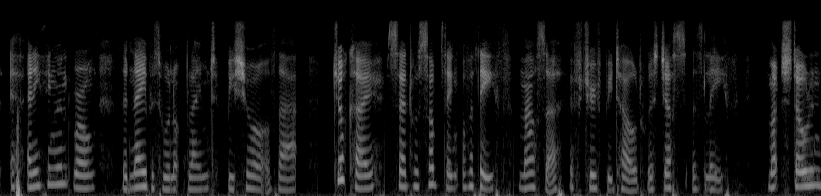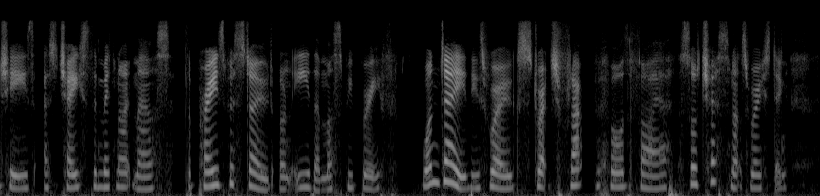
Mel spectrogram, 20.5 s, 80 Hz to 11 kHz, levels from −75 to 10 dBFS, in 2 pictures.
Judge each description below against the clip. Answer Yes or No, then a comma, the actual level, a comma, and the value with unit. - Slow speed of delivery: No, average, 170 wpm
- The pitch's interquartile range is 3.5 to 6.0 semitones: No, average, 3.0 semitones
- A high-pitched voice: Yes, high, 225 Hz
